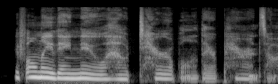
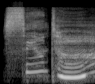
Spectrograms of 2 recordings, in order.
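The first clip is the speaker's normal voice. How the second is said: put-on much higher, let-down child; disappointed child; 9 semitones higher than usual. Girl let down by grandpa's answer, high. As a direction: sound crestfallen like a small girl. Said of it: "her tone of disappointment".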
